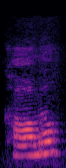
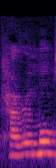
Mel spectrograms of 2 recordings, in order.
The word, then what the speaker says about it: caramel: one again I think he didn't pronounce the second a he said caramel I think didn't he I think so we say caramel c a r a m e l caramel caramel yeah so I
